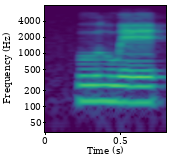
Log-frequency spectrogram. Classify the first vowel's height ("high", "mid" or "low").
high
